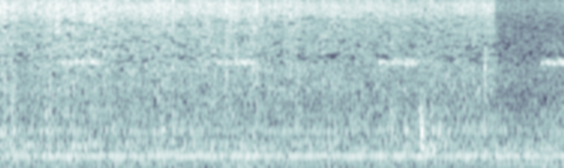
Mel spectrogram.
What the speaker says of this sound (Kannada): ಈಗ ಈರುಳ್ಳಿ, ಕರಿಬೇವಿನ ಸೊಪ್ಪು, ಮೆಣಸಿನ್ಕಾಯಿ ಹಾಕೋತಿದ್ದೀನಿ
